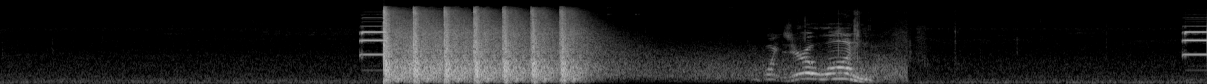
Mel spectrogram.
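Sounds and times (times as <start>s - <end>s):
rifle firing rapid shots: 3.8s - 8.2s.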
